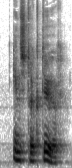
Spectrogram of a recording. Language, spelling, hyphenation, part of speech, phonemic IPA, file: Dutch, instructeur, in‧struc‧teur, noun, /ˌɪnstrʏkˈtør/, Nl-instructeur.ogg
- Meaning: instructor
